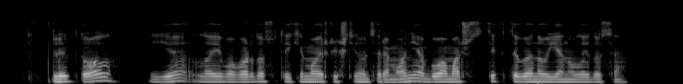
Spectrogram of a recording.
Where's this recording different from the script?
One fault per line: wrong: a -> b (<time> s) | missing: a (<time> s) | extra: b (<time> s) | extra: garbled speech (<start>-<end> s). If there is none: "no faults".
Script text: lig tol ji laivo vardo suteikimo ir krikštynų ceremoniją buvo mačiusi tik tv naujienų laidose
no faults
